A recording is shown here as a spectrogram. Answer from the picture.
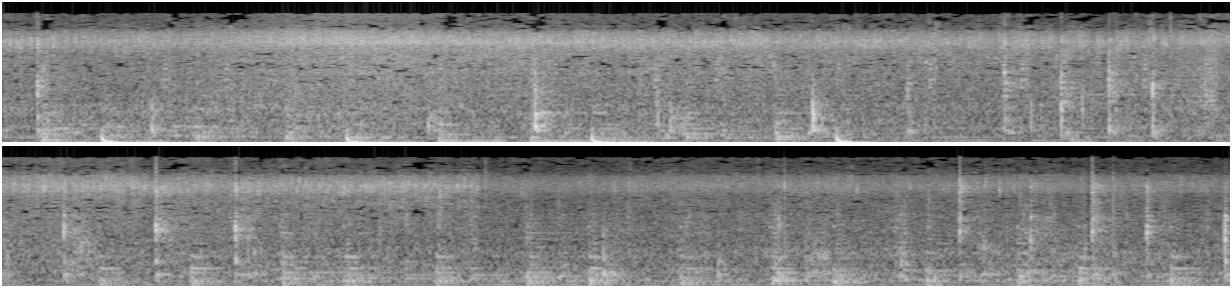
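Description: Sliced onions sizzling steadily in hot oil in a karahi and stirred with a wooden spoon. The sizzle eases a little after about eight seconds, and a quick run of spoon clicks and scrapes against the pan follows near the end.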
